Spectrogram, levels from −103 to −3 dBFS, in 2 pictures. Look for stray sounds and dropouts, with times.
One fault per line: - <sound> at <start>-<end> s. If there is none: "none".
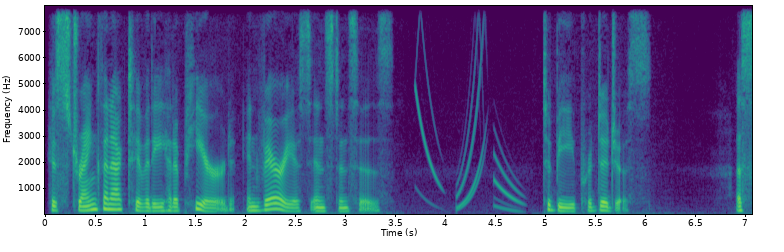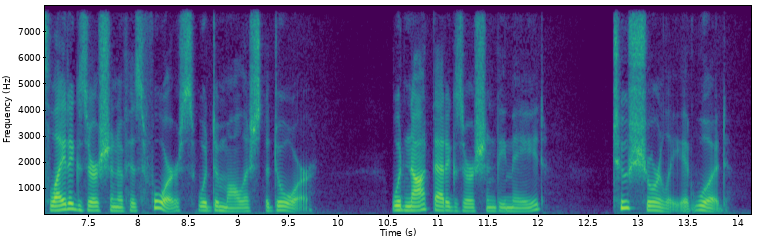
- chirp at 3.7-4.8 s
